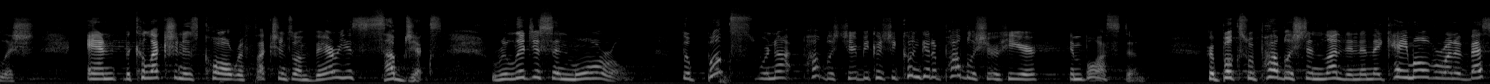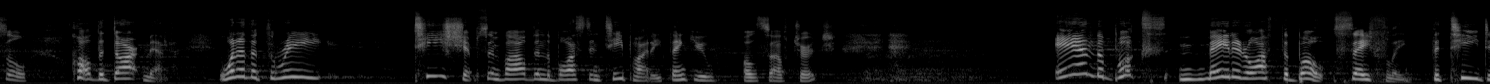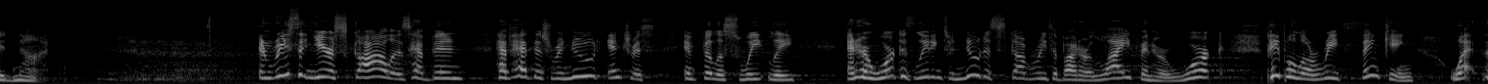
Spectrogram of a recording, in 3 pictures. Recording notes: Sermons from Old South Church in Boston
